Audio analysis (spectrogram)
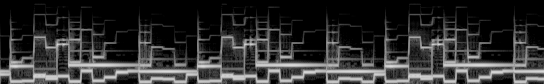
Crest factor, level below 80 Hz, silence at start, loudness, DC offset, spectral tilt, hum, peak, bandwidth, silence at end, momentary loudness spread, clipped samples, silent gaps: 10 dB; -52 dBFS; 0 s; -12 LUFS; under 0.1%; -6.5 dB/octave; none; -2 dBFS; 15.5 kHz; 0 s; 2 LU; under 0.1%; none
